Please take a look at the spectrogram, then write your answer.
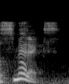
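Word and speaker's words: Smithwick's: Because I said, it's pronounced Smittix, but it's spelled Smithwicks.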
